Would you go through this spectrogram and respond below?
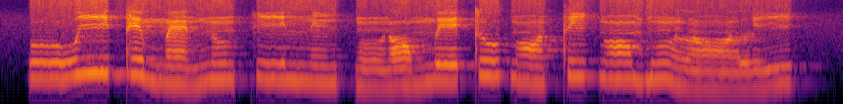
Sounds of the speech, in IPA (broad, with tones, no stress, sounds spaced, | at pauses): u˧ w i˦ d e˦˨ m ɛ̃˨ n ũ˧ k i˧ n ĩ˧ k͡p ũ˨ ɾ ɔ˧ m e˧ t u˦ ɡ ɔ̃˧ t i˦ ɡ ɔ̃˦ b ũ˦˨ l ɔ̃˨ l i˨˦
